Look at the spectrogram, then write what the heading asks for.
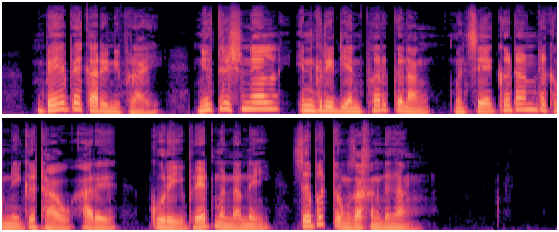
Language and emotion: Bodo, happy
